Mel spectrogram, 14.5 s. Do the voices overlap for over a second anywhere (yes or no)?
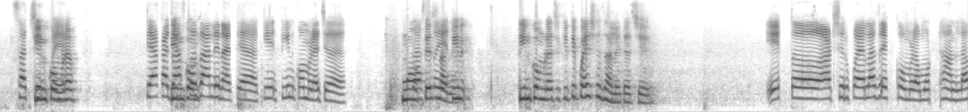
no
